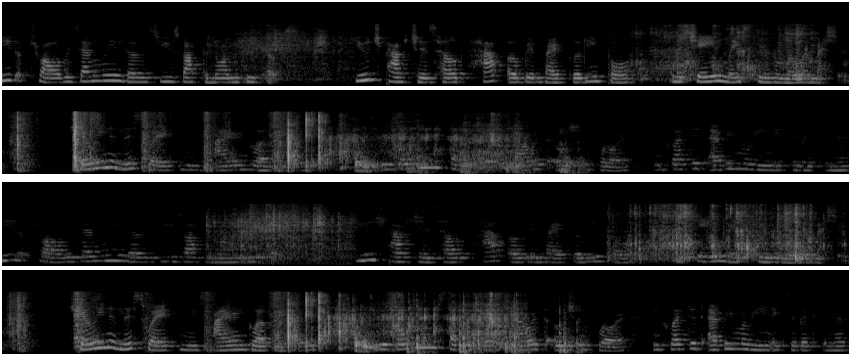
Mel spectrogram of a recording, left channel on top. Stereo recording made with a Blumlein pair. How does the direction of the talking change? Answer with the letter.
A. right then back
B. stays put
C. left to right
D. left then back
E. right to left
C.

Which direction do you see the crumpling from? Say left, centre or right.
right.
